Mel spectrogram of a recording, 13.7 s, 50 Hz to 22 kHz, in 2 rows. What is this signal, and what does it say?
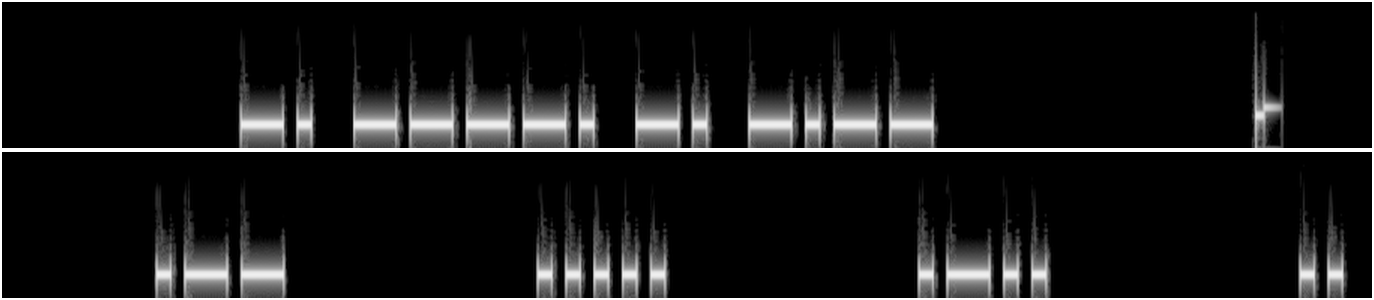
Morse code, heard as a keyed tone, about 17 wpm, spaced as for 9 wpm, 700 Hz. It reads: N9NY W5LI
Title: USA Call Signs - 6x Character Spacing - 17wpm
